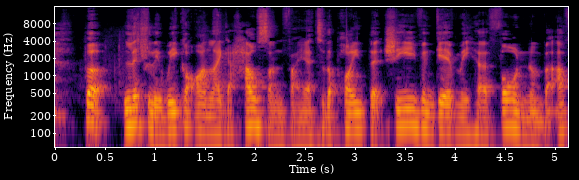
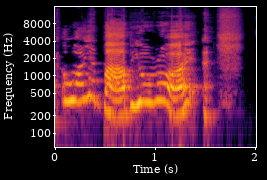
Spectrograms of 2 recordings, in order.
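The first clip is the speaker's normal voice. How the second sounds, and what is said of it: Bad put-on Brummie accent. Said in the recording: “That was the worst Brummie accent ever.”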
